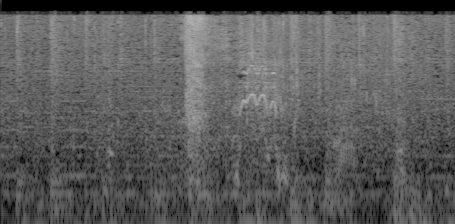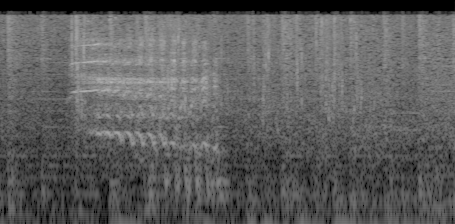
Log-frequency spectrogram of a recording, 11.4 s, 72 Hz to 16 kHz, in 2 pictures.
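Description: Roach, the horse in The Witcher 3 video game, lets out two loud neighs, one short and one longer, over quiet hoofbeats and ambient game music.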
